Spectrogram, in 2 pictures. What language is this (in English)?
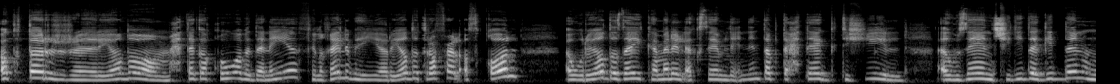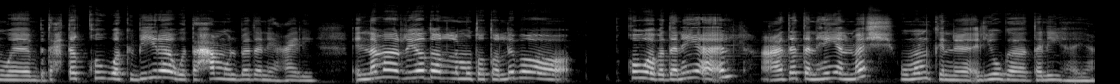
Egyptian Arabic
